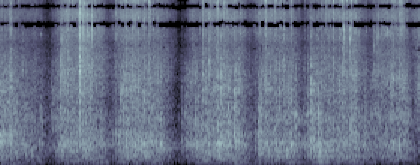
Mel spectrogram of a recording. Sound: gentle floor cleaning sounds

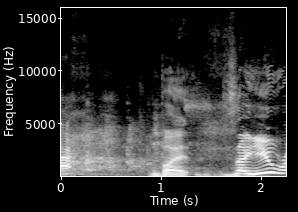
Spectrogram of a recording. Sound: judge laughing

